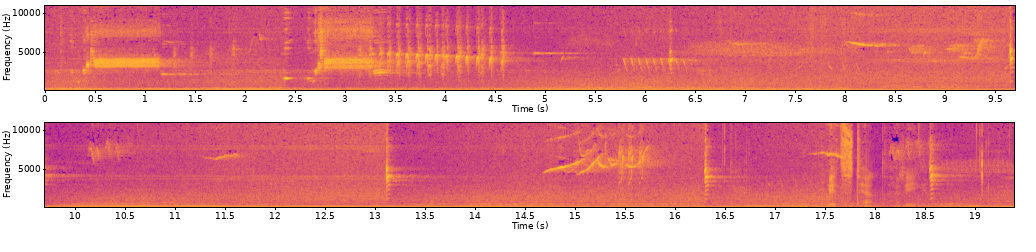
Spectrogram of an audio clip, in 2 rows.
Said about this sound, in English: Birds' trills, chatter, check calls, and alarm whistles are heard over the distant drone of airplanes. Let me remind you that you are listening to a special 24-hour Earth Day broadcast of the soundscape from the Tuktuxin Marsh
